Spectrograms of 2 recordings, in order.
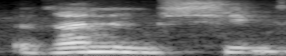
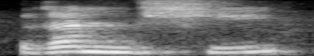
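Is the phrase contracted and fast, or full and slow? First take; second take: contracted and fast; contracted and fast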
